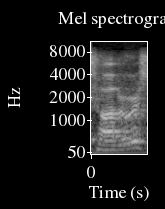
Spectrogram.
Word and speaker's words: Tartarus: I mean, I think it's Tartarus. I mean, maybe I pronounced it wrong.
